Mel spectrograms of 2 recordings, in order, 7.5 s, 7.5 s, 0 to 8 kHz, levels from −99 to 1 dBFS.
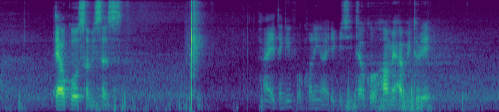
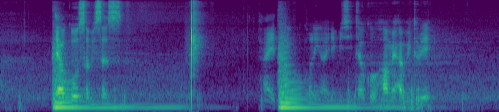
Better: first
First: none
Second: background sound (Bowed string instrument); 1 dB above the speech

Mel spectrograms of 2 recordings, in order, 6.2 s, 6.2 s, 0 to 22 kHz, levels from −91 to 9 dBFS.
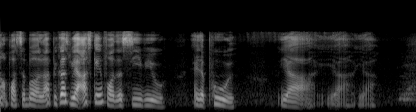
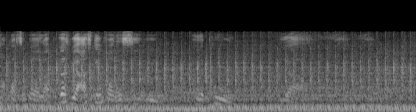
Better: first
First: none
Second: background sound (Idling); 1 dB below the speech

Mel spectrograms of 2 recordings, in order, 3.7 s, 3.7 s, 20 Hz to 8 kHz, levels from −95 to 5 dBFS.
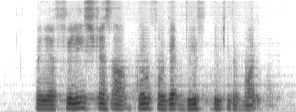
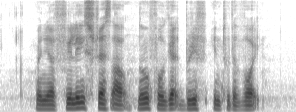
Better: second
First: noise reduction (neural separator model SepFormer DNS4)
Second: none

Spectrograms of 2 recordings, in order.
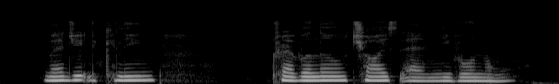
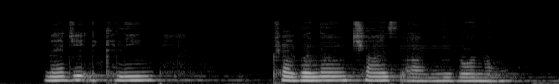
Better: first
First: none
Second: noise reduction (neural separator model SepFormer DNS4)

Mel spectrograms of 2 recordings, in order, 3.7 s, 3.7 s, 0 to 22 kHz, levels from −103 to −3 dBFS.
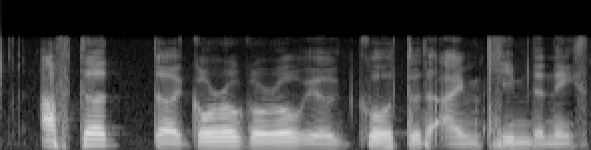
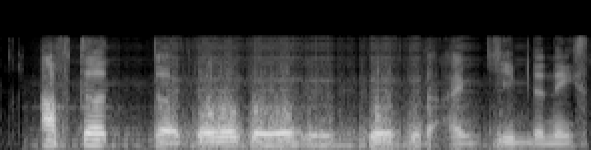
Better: first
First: none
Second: noise reduction (neural separator model SepFormer DNS4)

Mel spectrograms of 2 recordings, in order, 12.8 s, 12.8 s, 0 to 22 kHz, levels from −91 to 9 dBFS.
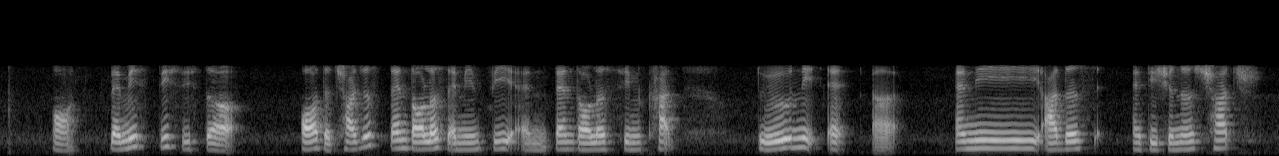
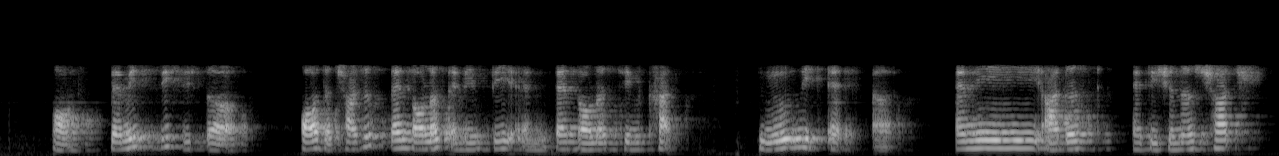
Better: first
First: none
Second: noise reduction (neural mask model DeepFilterNet 3)

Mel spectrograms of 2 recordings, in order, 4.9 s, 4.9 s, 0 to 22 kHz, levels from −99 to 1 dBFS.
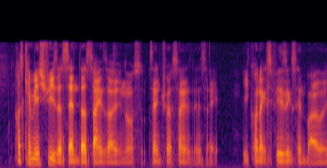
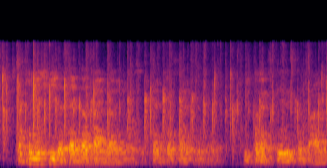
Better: first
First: none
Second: background sound (Applause); 9 dB below the speech // room echo; dies away in 2.4 s

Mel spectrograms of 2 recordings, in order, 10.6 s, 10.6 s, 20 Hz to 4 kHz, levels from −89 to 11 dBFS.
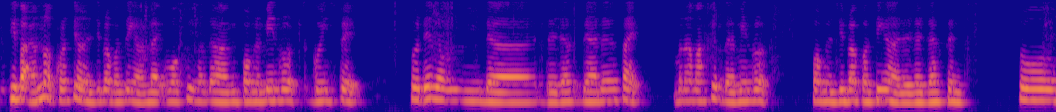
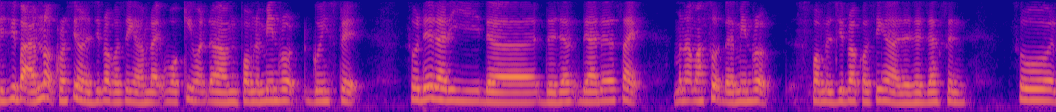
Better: second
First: noise reduction (neural mask model DeepFilterNet 3)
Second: none

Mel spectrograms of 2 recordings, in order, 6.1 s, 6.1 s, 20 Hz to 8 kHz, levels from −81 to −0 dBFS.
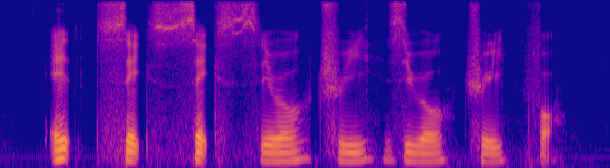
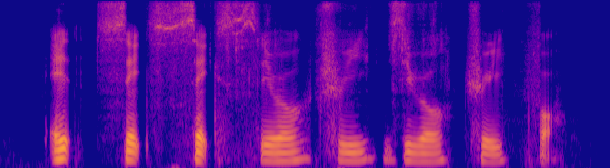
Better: first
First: none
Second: noise reduction (neural mask model Resemble Enhance denoiser)

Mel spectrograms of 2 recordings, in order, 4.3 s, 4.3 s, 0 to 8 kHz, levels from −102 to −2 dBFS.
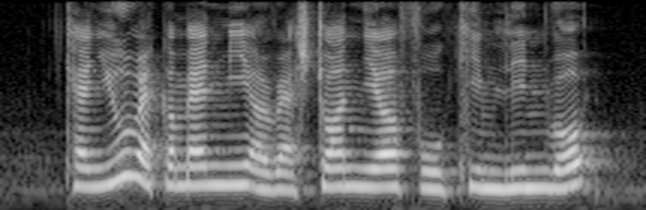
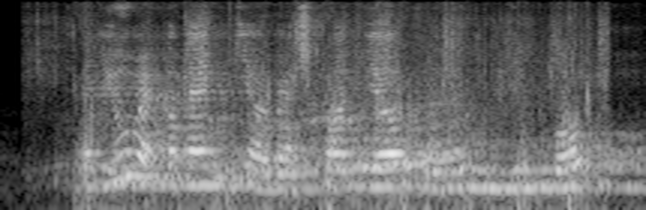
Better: first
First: none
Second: noise reduction (neural separator model SepFormer DNS4)

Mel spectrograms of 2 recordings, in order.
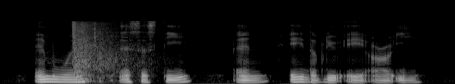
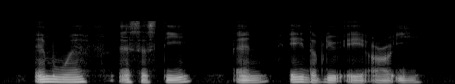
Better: second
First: background sound (Gunshot, gunfire); 13 dB below the speech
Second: none

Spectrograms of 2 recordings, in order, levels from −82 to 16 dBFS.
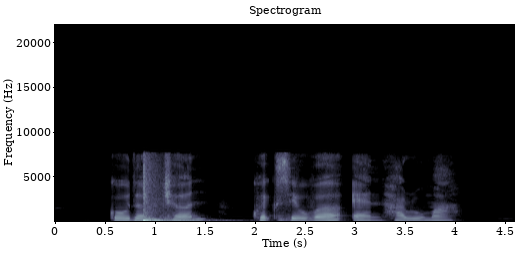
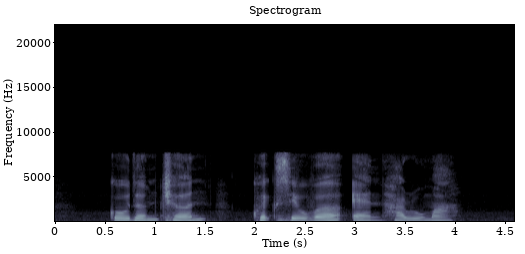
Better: second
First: noise reduction (classical method log-MMSE)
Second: none

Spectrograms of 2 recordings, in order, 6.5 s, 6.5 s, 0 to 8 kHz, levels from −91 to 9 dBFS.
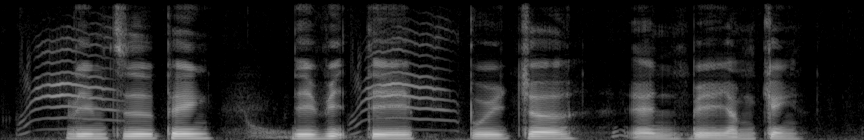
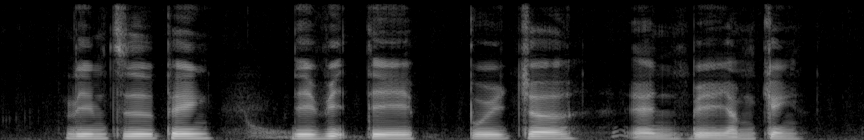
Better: second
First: background sound (Cat); 17 dB below the speech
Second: none

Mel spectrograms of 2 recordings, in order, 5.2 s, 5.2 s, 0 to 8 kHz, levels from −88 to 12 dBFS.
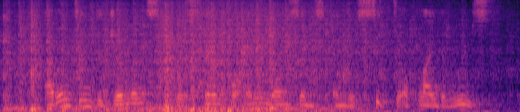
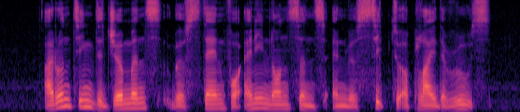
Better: second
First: background sound (Bird); 1 dB above the speech // room echo; dies away in 0.9 s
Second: none

